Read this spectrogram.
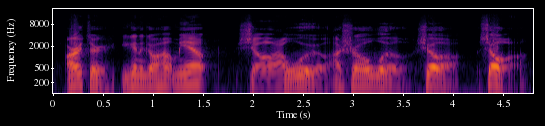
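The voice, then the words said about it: Imitates a video game character's voice. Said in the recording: “my Arthur Morgan impression... I'm terrible. I'm terrible.”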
